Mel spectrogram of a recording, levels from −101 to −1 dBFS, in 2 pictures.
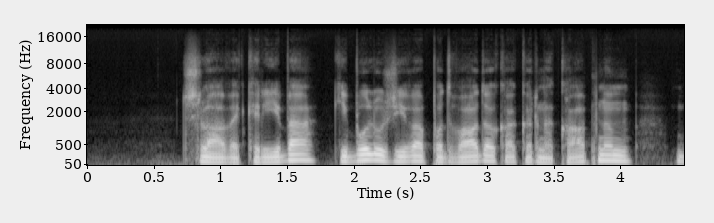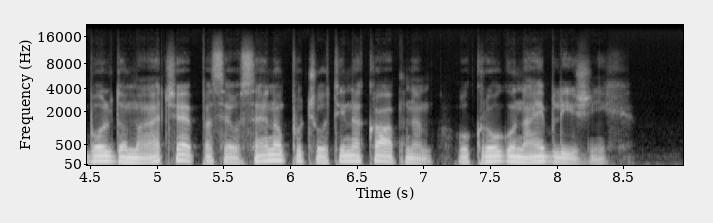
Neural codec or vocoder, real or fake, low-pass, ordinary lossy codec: autoencoder, 48 kHz, 128 numbers a frame, DAC-VAE, trained on Japanese speech; fake; 19.8 kHz; none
